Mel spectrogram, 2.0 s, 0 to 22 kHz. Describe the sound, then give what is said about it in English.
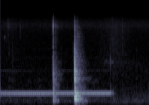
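A telephone line gives a steady low dial tone for about a second and a half while a call is placed. Two short, sharp bursts break the tone before it cuts off into silence. No one speaks. “We're gonna call lucky number 18”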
